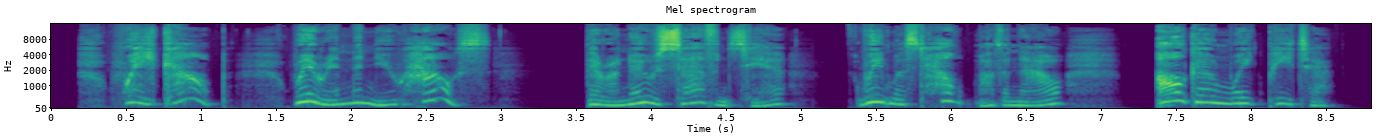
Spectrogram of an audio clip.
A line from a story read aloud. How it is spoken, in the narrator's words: whispered Roberta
